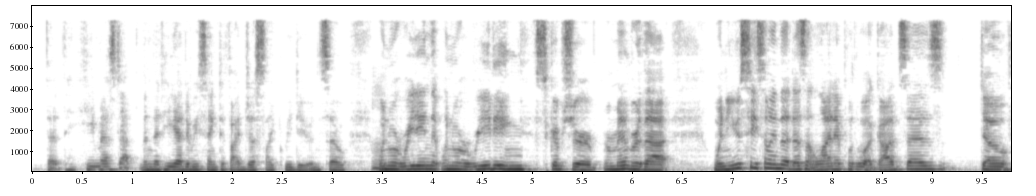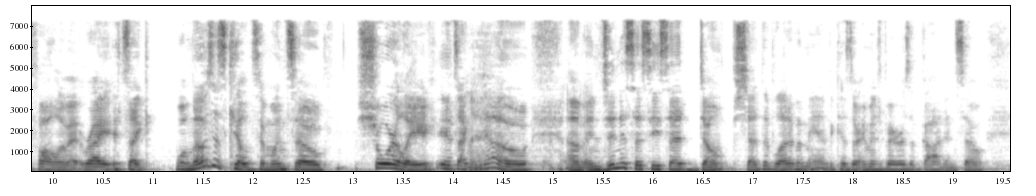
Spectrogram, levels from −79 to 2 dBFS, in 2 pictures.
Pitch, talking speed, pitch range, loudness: 140 Hz, 225 wpm, 130-160 Hz, -25 LUFS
